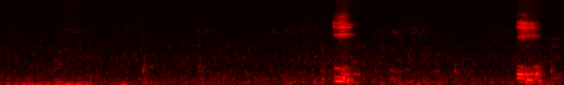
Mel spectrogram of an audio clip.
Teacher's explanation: এগুলো মুখের তালু বরাবর উচ্চারণ করা হয়, তালু বরাবর থেকে, এজন্য এটাকে আমরা বলি তালব্য ধ্বনি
